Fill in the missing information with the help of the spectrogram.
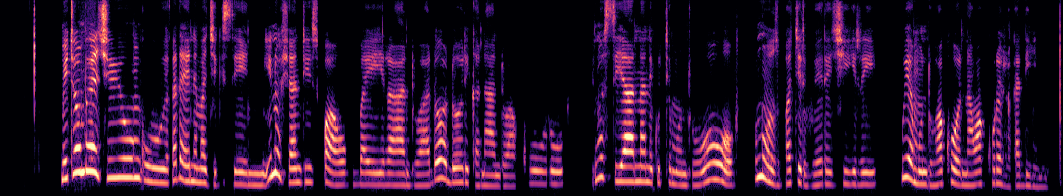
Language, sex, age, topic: Ndau, male, 25-35, health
